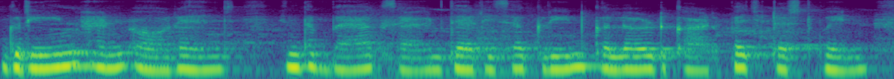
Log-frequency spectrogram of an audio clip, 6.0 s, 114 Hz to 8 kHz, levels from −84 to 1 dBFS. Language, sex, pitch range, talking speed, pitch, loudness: English, female, 190-210 Hz, 130 wpm, 195 Hz, -18 LUFS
